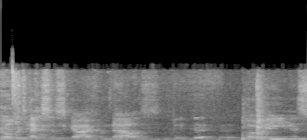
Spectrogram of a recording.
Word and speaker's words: Beaudine: Beaudine is spelled B-E-A-U-D-I-N-E.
